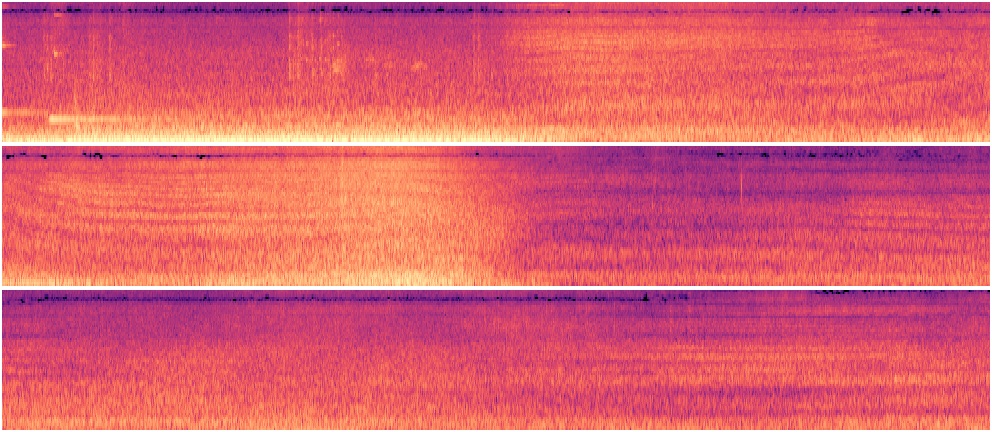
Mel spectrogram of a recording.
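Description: Road vehicle noise on a wet road. A heavy engine hums deep and loud for the first five seconds. Then a tyre hiss with a sweeping, whooshing quality swells to a peak about halfway through and falls away suddenly, leaving quieter steady road noise.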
